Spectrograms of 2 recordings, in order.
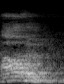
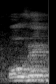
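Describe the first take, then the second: First: The first vowel is an open a sound. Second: The first vowel is a rounded o sound. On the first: The speaker calls it right. "ব্রিটিশদের মতো উচ্চারণ করতে হবে" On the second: The speaker calls it wrong. "ওভেন বললে হবে না"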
